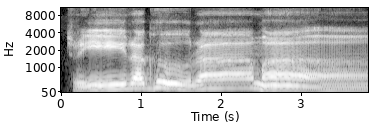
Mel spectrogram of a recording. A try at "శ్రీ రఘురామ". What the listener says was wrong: అది ఇంకొంచెం ఇంకొక రవ్వ వెళ్తే సరిపోతుంది. శ్రీ రఘురామ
